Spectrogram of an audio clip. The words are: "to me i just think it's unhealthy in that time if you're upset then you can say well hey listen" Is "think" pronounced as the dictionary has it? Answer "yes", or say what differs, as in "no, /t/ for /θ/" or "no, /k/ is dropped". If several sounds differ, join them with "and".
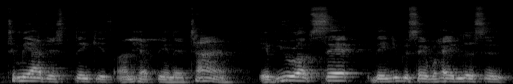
yes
